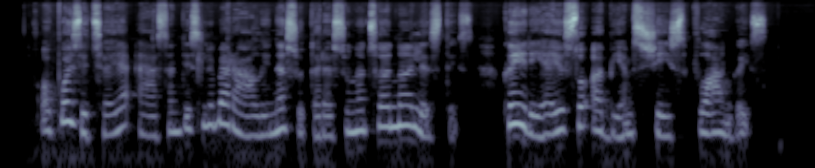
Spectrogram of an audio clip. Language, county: Lithuanian, Alytus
